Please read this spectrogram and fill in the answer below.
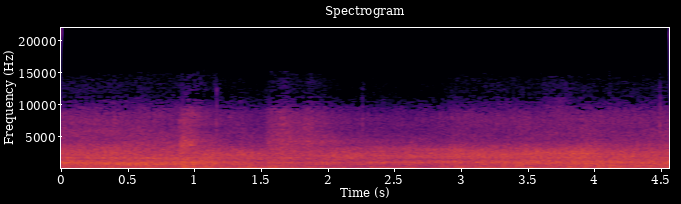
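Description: Road traffic crossing the concrete highway bridges overhead: a steady rumble.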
